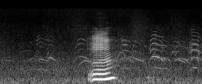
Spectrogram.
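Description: A woman's whimpering sob: one nasal wail about half a second long, about two seconds in, rising slightly in pitch. Faint high chirps run in the background.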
